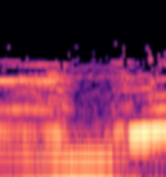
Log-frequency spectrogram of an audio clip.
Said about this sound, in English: The cows live in that field.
